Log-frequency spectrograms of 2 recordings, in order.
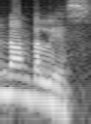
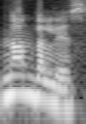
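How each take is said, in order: The two takes are said the same way.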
